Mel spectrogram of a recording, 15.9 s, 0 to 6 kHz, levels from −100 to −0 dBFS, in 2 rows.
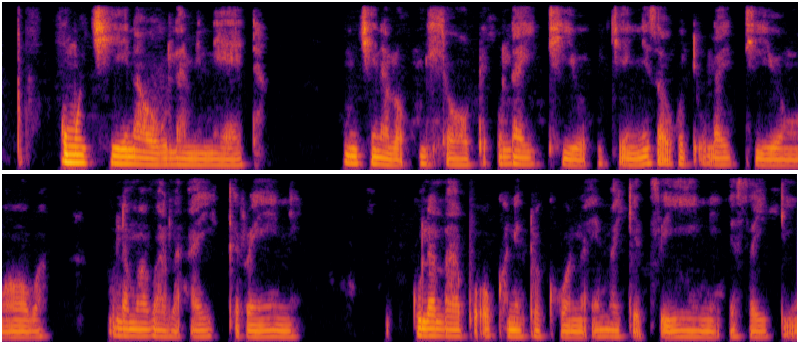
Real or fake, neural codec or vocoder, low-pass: real; none; 5.4 kHz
